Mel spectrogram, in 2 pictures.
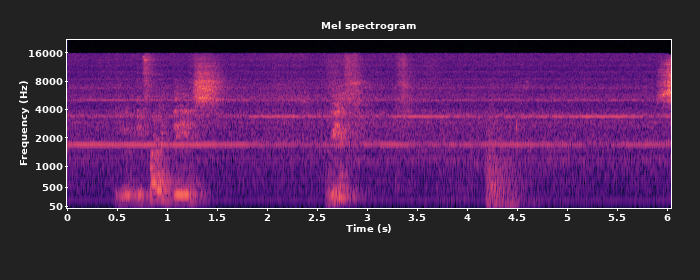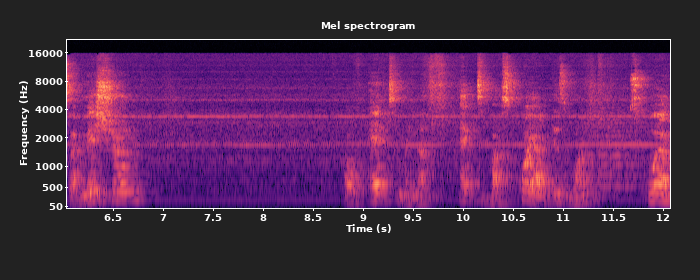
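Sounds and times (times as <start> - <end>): faint high whine: 0.0 - 12.0
steady background hum: 0.0 - 12.0
man talking: 0.5 - 1.5, 2.6 - 3.0, 6.0 - 6.9, 8.8 - 12.0.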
